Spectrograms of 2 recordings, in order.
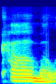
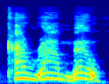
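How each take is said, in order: First: The word is said in an American way. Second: The word is said in a British way. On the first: The speaker calls it wrong. "as Americans always say" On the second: The speaker calls it right. "there's an A in it. It's caramel"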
